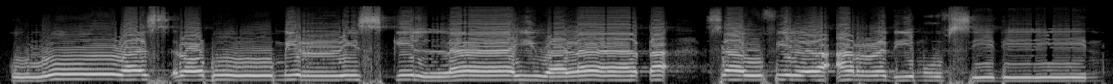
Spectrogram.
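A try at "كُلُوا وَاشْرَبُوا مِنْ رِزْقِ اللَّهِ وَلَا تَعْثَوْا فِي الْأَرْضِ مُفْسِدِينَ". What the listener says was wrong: ya shinnya zanya harus jelas shinnya zanya i kulu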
